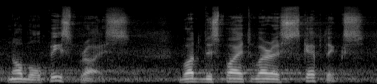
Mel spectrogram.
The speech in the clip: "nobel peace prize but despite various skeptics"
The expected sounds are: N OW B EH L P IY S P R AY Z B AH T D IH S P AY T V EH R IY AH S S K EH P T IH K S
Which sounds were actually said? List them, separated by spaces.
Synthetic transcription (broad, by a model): N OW B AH L P IY S P R AY S B AH T D IH S P AY T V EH R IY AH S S K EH P T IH K S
